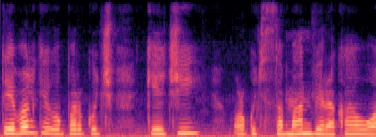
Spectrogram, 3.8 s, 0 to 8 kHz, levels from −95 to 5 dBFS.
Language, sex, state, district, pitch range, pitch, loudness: Hindi, female, Arunachal Pradesh, Papum Pare, 240-275 Hz, 250 Hz, -16 LUFS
